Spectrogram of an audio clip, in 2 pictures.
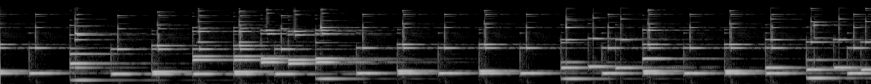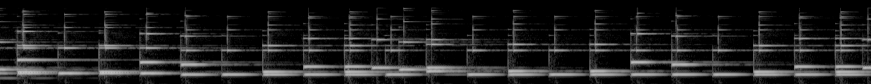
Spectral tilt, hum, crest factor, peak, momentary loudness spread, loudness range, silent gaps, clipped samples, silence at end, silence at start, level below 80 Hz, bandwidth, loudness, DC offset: -1 dB/octave; none; 18 dB; -4 dBFS; 6 LU; 3 LU; none; under 0.1%; 0 s; 0 s; -74 dBFS; 15.5 kHz; -21 LUFS; under 0.1%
